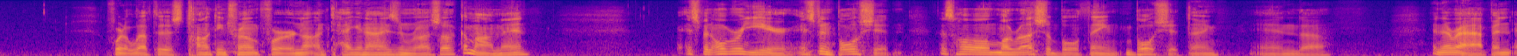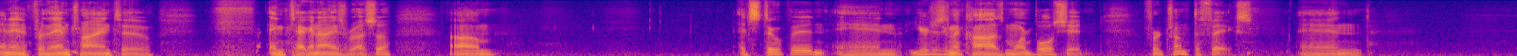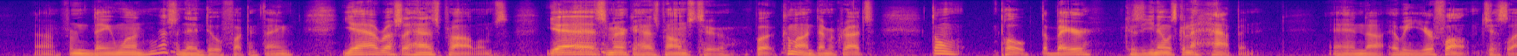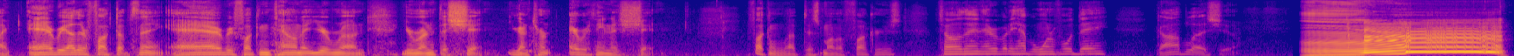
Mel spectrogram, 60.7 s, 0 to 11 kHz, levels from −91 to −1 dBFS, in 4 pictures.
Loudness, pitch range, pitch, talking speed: -27 LUFS, 90-115 Hz, 100 Hz, 130 wpm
